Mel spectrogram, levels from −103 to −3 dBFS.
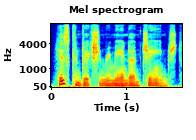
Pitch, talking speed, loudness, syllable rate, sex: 100 Hz, 135 wpm, -17 LUFS, 6.1 syllables/s, male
